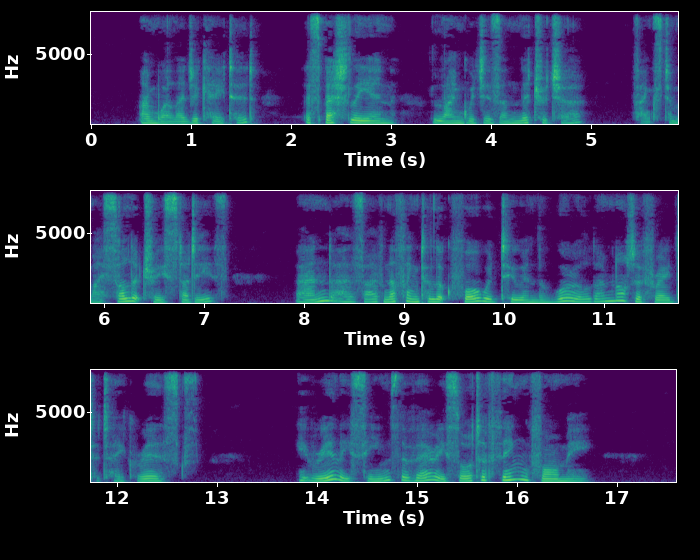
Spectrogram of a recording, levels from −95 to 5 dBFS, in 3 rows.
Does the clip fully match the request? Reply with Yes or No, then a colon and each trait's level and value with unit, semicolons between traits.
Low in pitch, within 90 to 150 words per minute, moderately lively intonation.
No: medium, 165 Hz; average, 140 wpm; average, 4.3 semitones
